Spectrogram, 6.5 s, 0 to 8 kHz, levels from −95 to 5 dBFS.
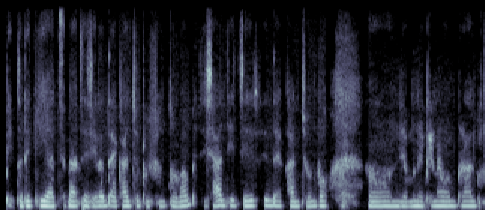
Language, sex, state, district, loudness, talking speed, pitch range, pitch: Bengali, female, West Bengal, Purulia, -22 LUFS, 155 wpm, 175-185 Hz, 180 Hz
